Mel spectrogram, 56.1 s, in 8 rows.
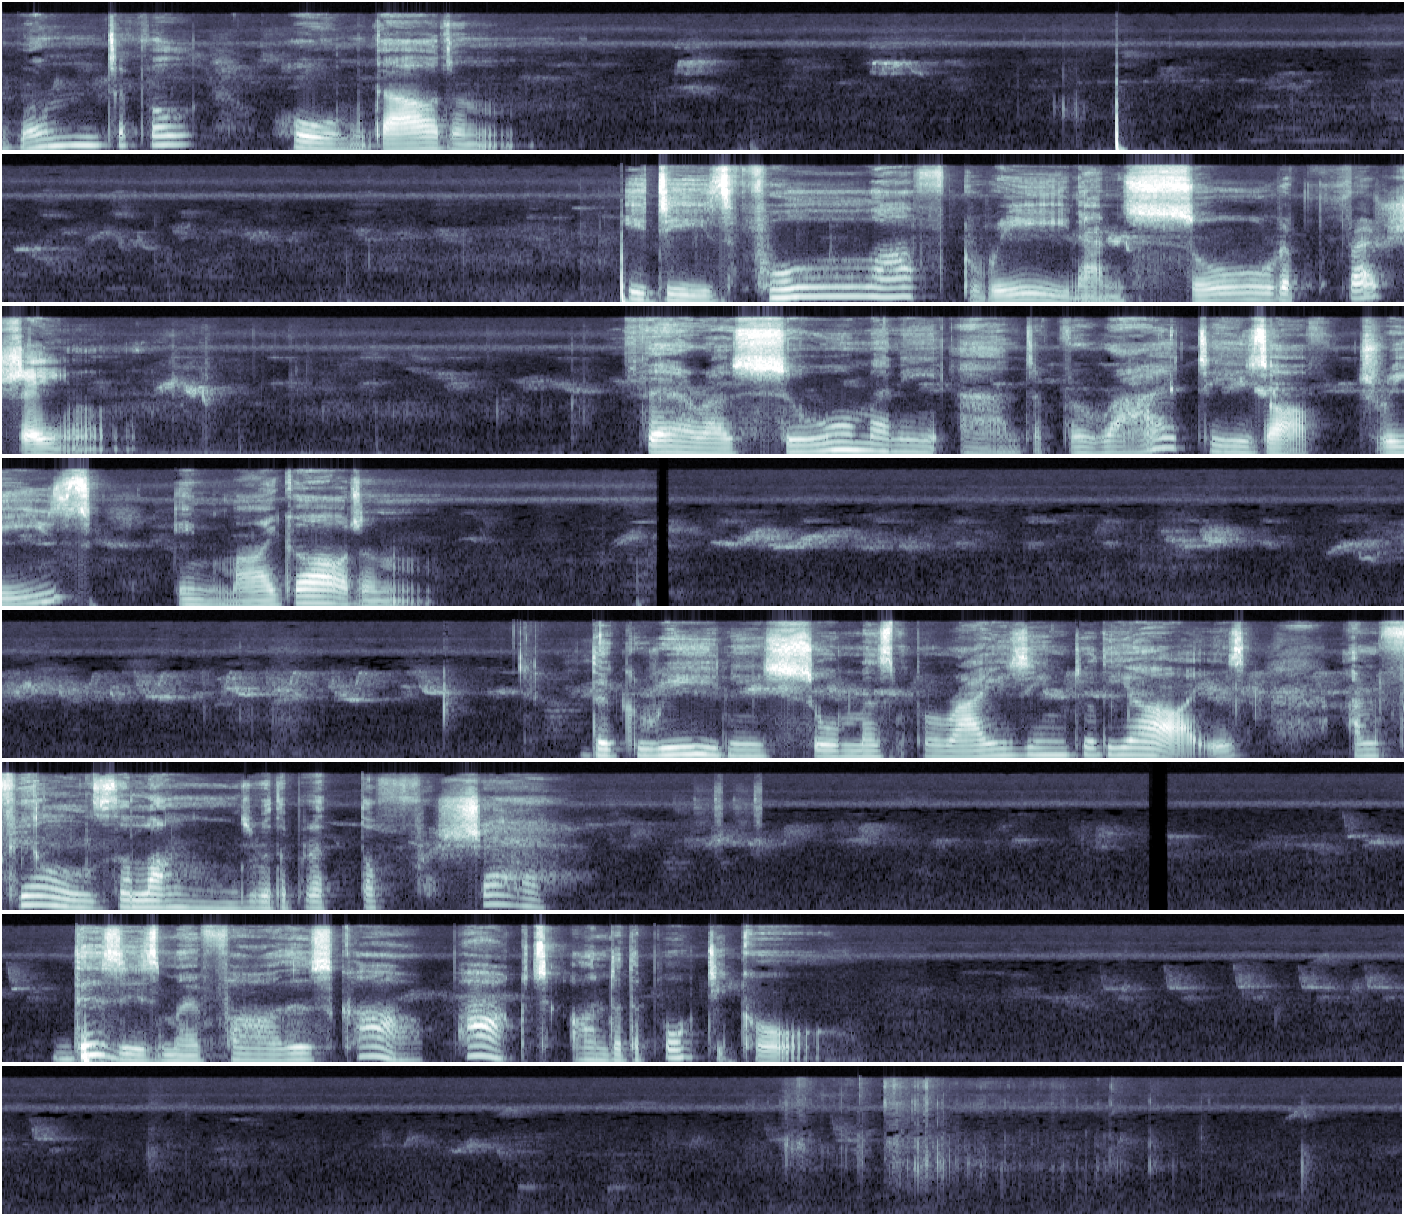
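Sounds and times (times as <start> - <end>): small birds chirping faintly: 0.0 - 56.0.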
